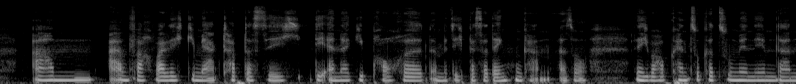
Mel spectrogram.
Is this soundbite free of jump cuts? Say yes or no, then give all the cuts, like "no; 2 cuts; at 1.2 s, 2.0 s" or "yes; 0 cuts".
yes; 0 cuts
